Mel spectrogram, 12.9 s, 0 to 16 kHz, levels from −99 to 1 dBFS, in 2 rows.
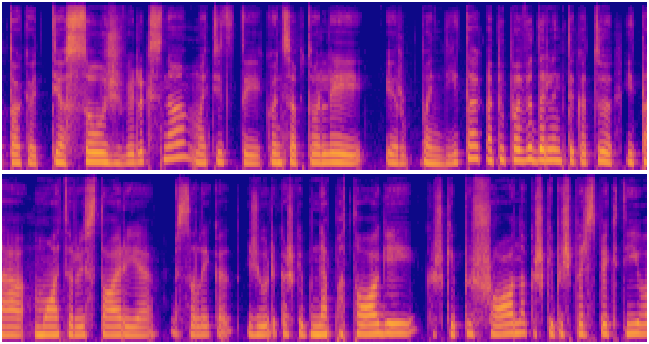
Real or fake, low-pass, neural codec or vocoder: real; 14.4 kHz; none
